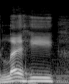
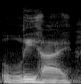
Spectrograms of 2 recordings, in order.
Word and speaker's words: Lehi: They might say Lei, but it's pronounced Lehi. And Lehi sits just on the northern tip of Utah County, directly south of Draper and Salt Lake County.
